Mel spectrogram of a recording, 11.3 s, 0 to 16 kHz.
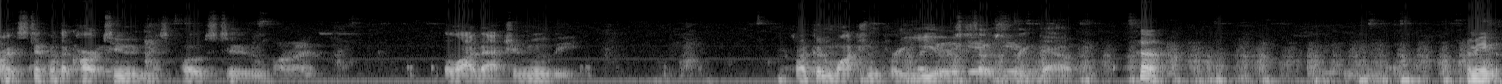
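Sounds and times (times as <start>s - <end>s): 
speech: 0.0s - 2.5s, 3.3s - 4.4s, 5.8s - 10.2s, 11.0s - 11.2s
dog panting: 5.8s - 11.2s.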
